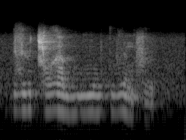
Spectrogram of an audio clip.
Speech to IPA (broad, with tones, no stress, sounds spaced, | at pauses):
z ɨ˨˦ ə̯ t͡ɕ ɔ˨˦ ɣ a˧ w ɲ u˧ ŋ o˧ w t̪ u˨˦ l ə̰˧˨ n f ə˨˩ t̚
